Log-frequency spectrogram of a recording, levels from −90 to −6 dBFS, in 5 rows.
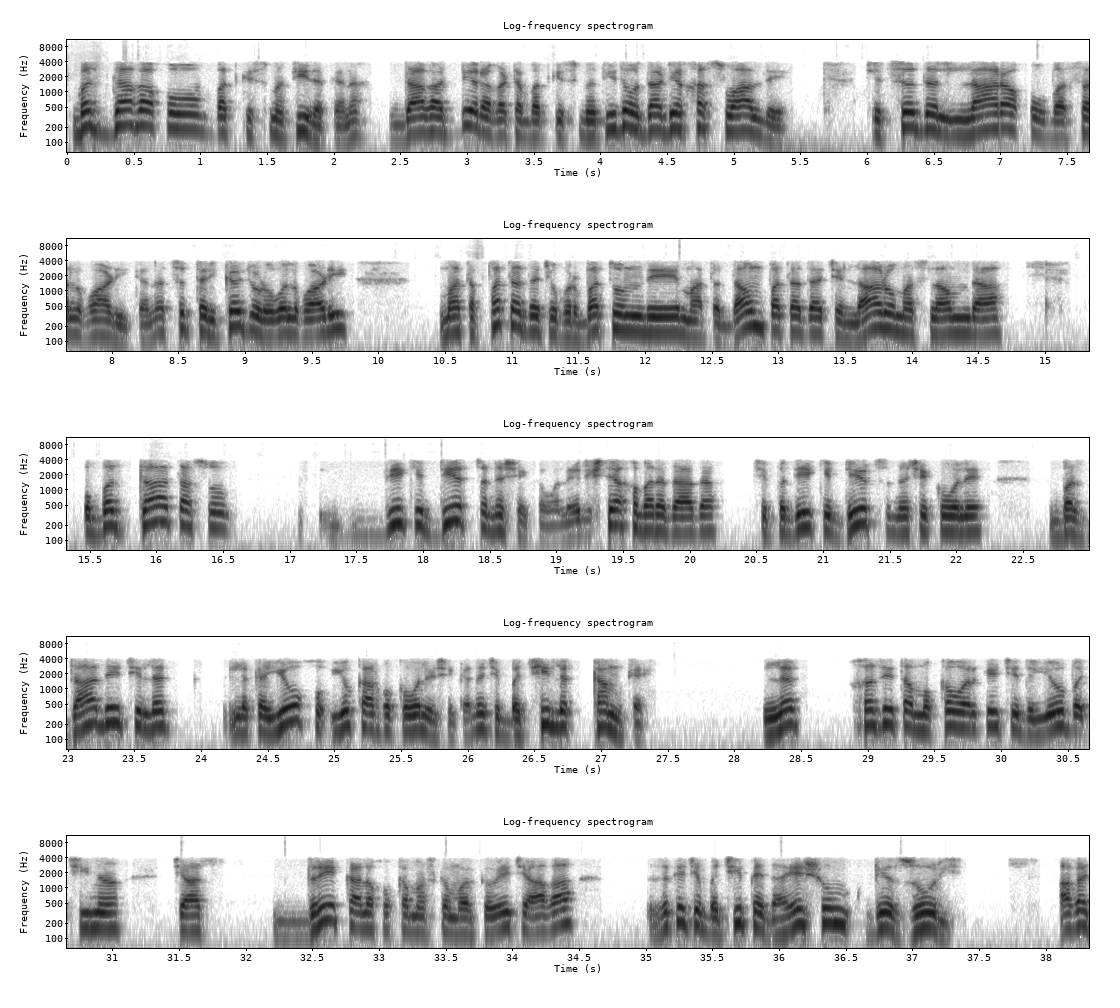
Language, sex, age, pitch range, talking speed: Urdu, male, 50-69, 140-180 Hz, 180 wpm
